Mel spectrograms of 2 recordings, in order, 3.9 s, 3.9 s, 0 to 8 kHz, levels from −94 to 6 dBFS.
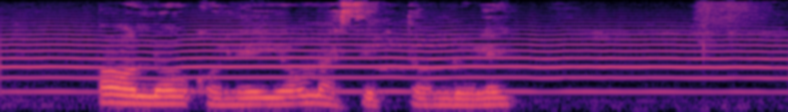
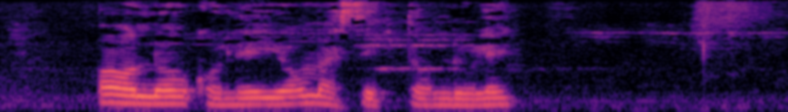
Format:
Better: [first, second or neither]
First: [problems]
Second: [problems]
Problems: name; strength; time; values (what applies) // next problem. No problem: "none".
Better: second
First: background sound (Trumpet); 5 dB below the speech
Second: none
